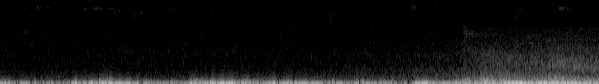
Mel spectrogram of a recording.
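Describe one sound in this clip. Small waves lap against a concrete wall.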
